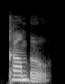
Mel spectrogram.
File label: "combo", Indian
